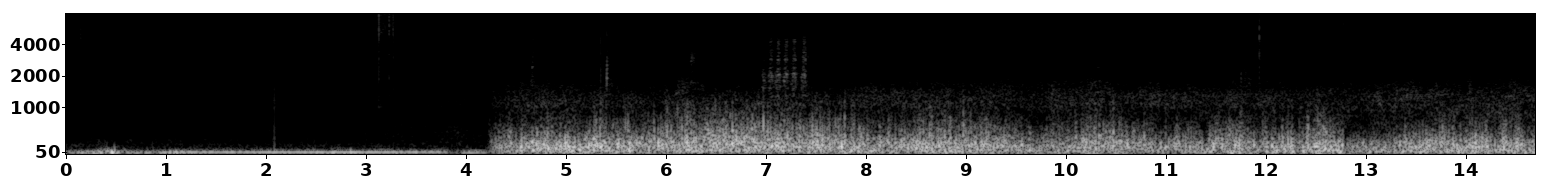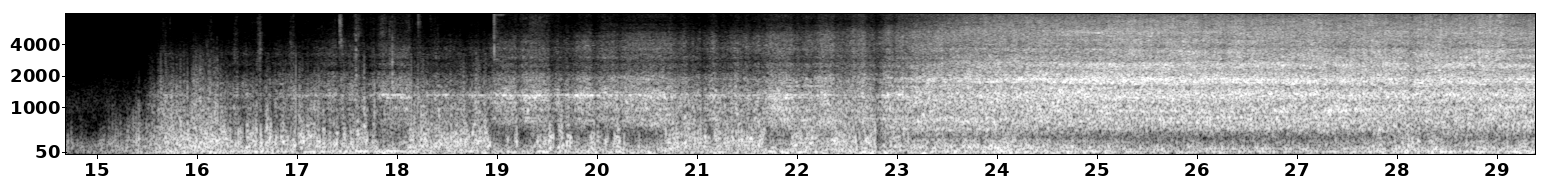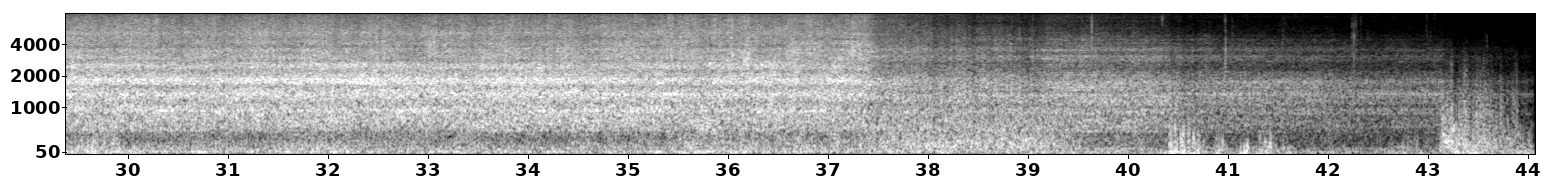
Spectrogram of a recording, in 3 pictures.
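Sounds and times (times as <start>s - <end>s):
freight train wheels rumbling: 15.0s - 44.0s.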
